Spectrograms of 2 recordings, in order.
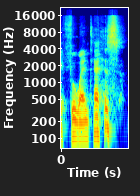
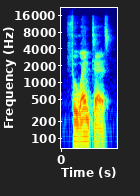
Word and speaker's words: Fuentes: just have to say I hate how British people say the word Fuentes they say Fuentes there's an extra syllable between the U and the e Fuentes somebody help him because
